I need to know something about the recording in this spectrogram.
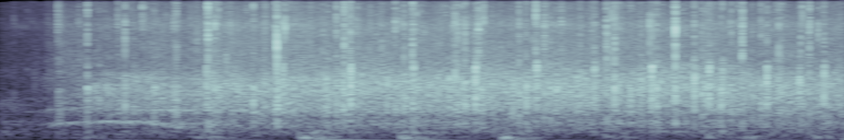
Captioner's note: audience applauding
